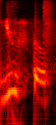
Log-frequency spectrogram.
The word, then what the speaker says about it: Y2OSTO: Et il s'appelle Yusto. Ça Oh. s'écrit Y2OSTO.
